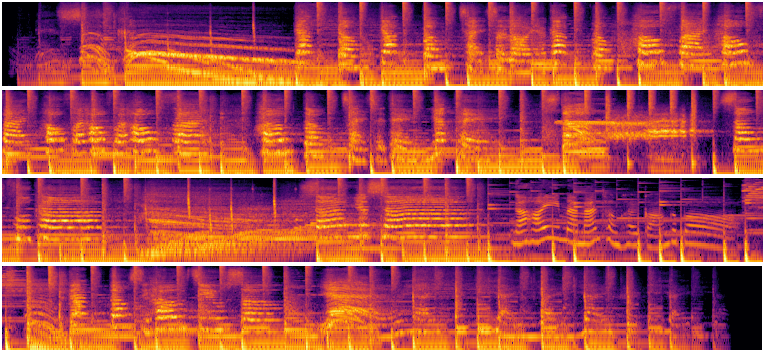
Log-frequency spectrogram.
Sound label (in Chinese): 無對白, 正向心理兒歌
